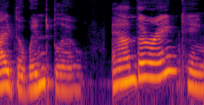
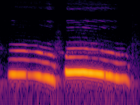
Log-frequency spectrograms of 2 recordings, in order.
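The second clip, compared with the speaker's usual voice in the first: high hooting wind noise; howling wind; 9 semitones higher, 5 dB louder than usual. Acted. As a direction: make the wind howl. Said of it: "the wind blew".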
